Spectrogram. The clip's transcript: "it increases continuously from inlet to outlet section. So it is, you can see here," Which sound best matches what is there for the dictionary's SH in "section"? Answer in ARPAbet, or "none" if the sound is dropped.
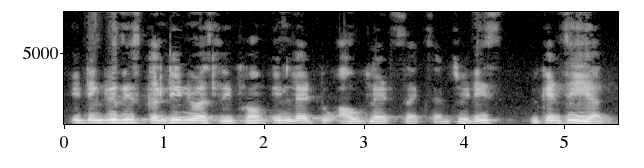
S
